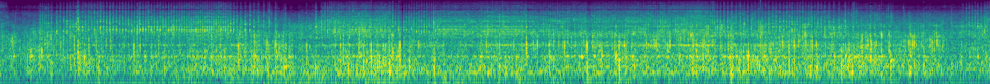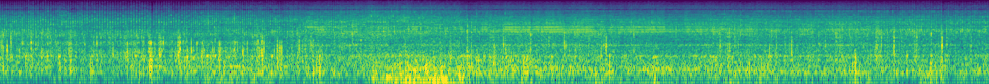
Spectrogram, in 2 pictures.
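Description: Steady rushing noise of riding a mountain e-bike on a trail: wind on the microphone and the tyres rolling over the ground.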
